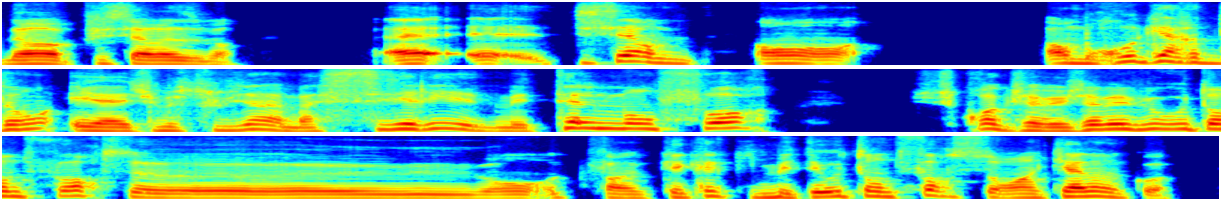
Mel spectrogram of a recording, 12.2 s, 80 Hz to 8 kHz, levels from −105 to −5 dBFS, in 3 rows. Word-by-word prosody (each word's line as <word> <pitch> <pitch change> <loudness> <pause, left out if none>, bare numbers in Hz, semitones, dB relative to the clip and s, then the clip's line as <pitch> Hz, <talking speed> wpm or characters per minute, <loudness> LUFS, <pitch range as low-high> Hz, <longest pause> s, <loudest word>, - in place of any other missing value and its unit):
Non 130 0 +6
plus 130 - -11
sérieusement, 120 -3 +2 0.5
hé, - - +7
hé 460 -1 -2
tu 155 - -9
sais? 215 - +5
En 185 -5 +2
m 135 - -8 0.2
en 140 -4 +2 0.6
en 145 - +3
me 140 - -2
regardant 185 -1 0
et 140 - 0
elle 125 -1 +3
je 125 - -8
me 130 - -3
souviens 150 +7 -4
elle 140 - -2
m'a 120 - -4
serré, 185 +6 -2
mais 115 -1 -6
tellement 205 - +1
fort. 215 +4 0 0.4
Je 445 - -15
crois 195 - +1
que 170 - -6
j'avais 130 -2 +1
jamais 175 +5 +4
vu 185 - -2
autant 190 0 +1
de 175 - -4
force, 190 -2 -3
heu, 125 -2 -1
en 120 +3 -5
enfin 125 - -2
quelqu'un 145 +9 -3
qui 155 -5 -13
mettait 145 +2 0
autant 175 +1 +1
de - - -8
force 180 -7 -2
sur 130 - -2
un 135 - -3
câlin 170 +3 +5
quoi - - -7
145 Hz, 225 wpm, -22 LUFS, 125-185 Hz, 0.6 s, hé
